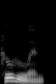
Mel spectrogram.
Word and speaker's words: Cuchulainn: The Ulster cycle of the Knights of the Red Branch, which treats primarily of the deeds of Cuchulainn pronounced Cuchulainn, at the court of his uncle Conchobar pronounced Conahor.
